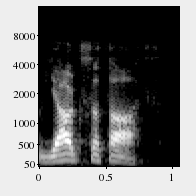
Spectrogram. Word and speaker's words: Yog-Sothoth: Okay, so you've got to help us out here by helping me with the title, which is Tales of Yog-Sothoth.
